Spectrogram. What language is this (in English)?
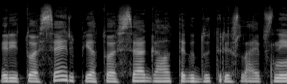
Lithuanian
